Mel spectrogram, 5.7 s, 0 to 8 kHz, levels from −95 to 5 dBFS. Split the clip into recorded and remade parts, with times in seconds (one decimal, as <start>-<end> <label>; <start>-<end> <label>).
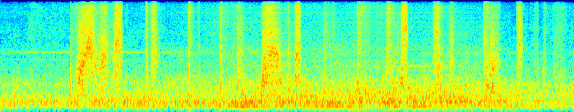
0.0-1.7 recorded; 1.7-5.1 remade; 5.1-5.7 recorded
